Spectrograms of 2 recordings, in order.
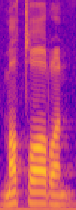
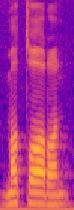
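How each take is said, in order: Both takes have the same delivery.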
